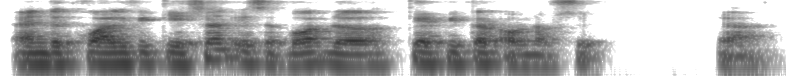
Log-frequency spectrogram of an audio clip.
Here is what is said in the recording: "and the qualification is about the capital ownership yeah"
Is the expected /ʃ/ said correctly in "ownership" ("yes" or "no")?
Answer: no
